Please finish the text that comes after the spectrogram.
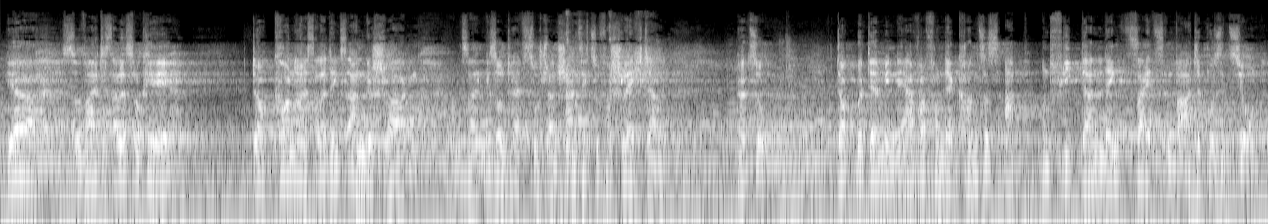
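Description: A man's voice: medium pitch, steady tone, normal speed, music in the background, natural voice. Resolute male captain played by an actor, sci-fi horror audio drama, distant and reverberant. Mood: calm, focused. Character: resolute, protective male spaceship captain in danger. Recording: echoey reverberant sound, distant from mic.

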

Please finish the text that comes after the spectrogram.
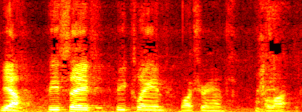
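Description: A man's voice: medium pitch, moderate pace, pushed and bright, slight background noise. A middle-aged man with an American accent giving a casual update to a camera outdoors. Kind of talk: casual joint video update. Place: outdoors by a brick wall. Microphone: far camera. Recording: distant camera outdoors with music.

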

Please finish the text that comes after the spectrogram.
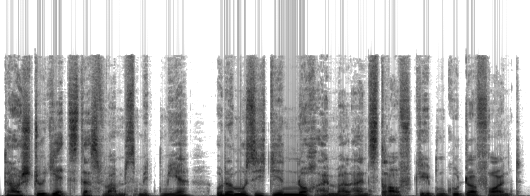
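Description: A man reads aloud as a bold outlaw hero of a storybook, cheerful and teasing. His delivery is lively in pitch, recorded dry and close. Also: moderate pace, breathy edge, no room sound, full character voice. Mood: bold, threatening.

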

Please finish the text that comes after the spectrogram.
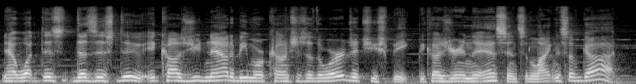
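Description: A middle-aged man teaching from scripture in an earnest, halting way, reading passages and explaining them. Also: on the high side, fairly even intonation, faint music behind. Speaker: Bible teacher. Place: indoor room by a large window. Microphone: lapel mic.

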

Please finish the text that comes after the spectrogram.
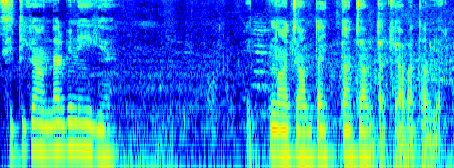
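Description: A man's voice: mid-range voice, flat delivery, a little slow. A man giving casual, repetitive running commentary as a motovlogger while riding. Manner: repetitive, exclaiming at what he sees. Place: outdoors on a moving two-wheeler. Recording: faint road noise. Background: traffic and outdoor ambience.

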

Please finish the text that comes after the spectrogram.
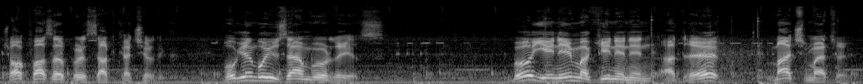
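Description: An actor playing a serious, authoritative football coach in a cartoon, giving firm and deliberate instructions. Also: male voice, mid-range voice, very animated, fairly bright tone, soft background music. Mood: firm, instructive. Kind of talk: dubbed children's cartoon dialogue.

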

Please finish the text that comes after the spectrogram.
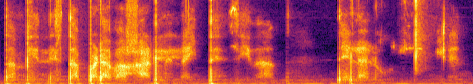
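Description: A woman in her twenties with a Mexican accent speaks in a soft, breathy, intimate whisper, chatting casually in ASMR style close to the microphone. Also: a bass voice, monotone. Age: 20s. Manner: soft-spoken, intimate, unhurried. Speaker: ASMR video creator. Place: small indoor room at home.

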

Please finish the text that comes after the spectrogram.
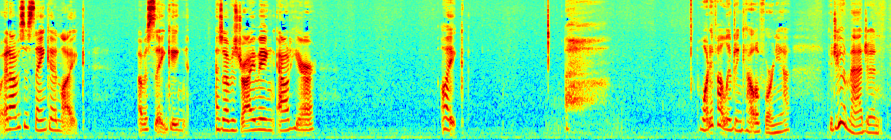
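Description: Young girl w a cough, kinda high voice, rambly car vlog chat into her phone cam. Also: vocal fry, fairly bright tone. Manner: rambling, chatty, with sing-song asides. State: sick with a cough. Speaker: vlogger. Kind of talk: casual chat. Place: parked car. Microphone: camera at arm's length.

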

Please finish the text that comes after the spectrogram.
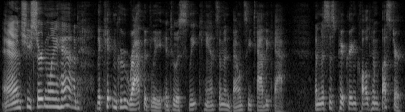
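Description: A man in his fifties reading a children's storybook aloud in an expressive, animated way at home. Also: mid-range voice, normal speed. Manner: animated storytelling with asides to the listener. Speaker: storybook reader. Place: small furnished room at home.

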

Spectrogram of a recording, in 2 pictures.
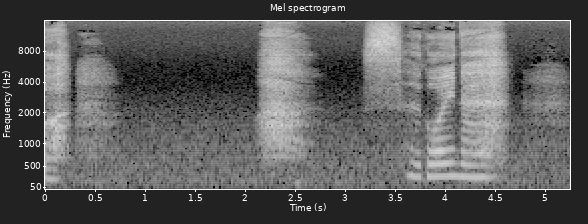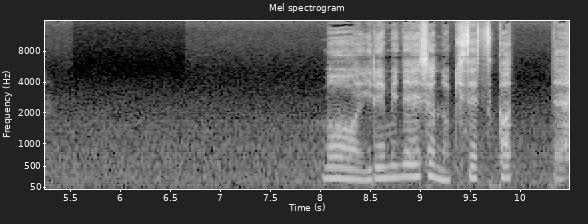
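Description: Woman voicing a young girlfriend, high-pitched, soft, caring, playful, intimate audio drama, slight rumbling noise behind. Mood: wondering. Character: gentle, cheerful young girlfriend comforting her overworked boyfriend. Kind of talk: Japanese binaural situation-voice roleplay, spoken to the listener.

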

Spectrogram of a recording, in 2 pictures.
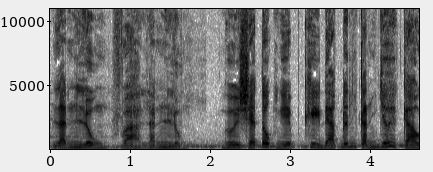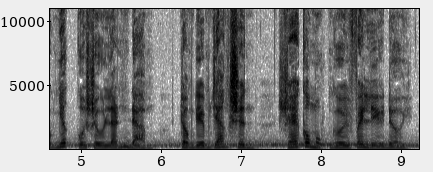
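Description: A cold, aged master of death played by a woman in an animated fairy tale. The voice is low, solemn and commanding, with music clearly underneath. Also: normal speed, natural voice. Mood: cold, stern. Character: stern, cold old master Grim Reaper.

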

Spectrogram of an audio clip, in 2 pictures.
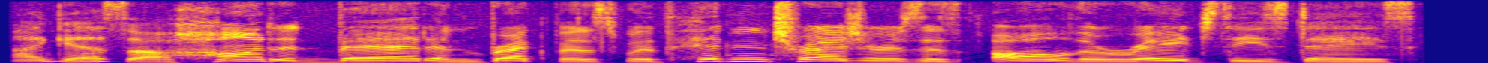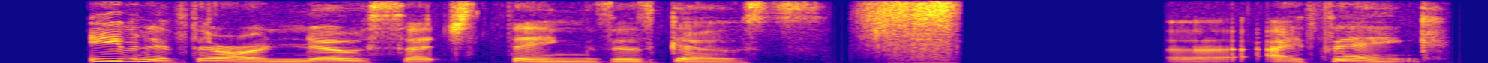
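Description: A woman's voice: lowish voice, unhurried, a little mellow, no room sound. An actress playing a curious, upbeat young woman detective in a video game, with an inquisitive, scripted delivery. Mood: cheerful recounting. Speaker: game protagonist.

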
